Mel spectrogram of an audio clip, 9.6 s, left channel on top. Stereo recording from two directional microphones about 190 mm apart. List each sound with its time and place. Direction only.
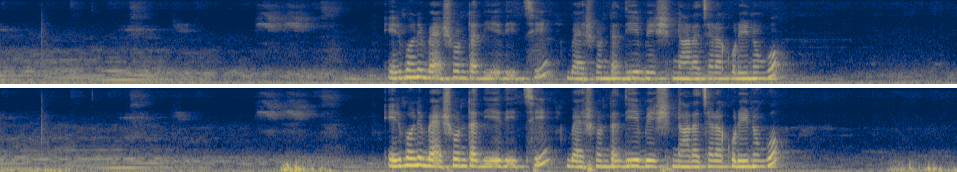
3.8 s a woman's voice: 20° right (ahead or behind)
